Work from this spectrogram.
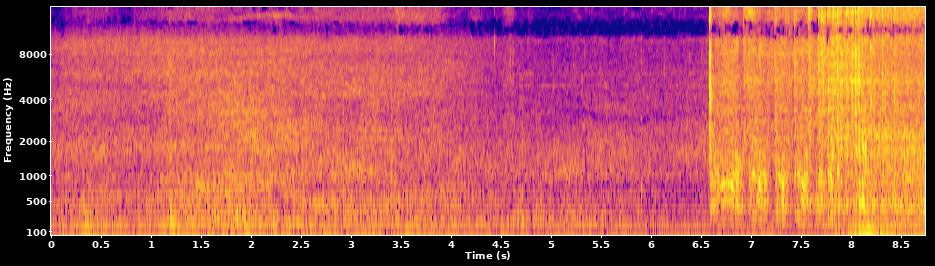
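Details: Salvaged Ford Transit Custom diesel van, unused for about a month, started with a jump pack: quiet background, then the engine catches abruptly and settles into a lumpy diesel run; started fine.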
